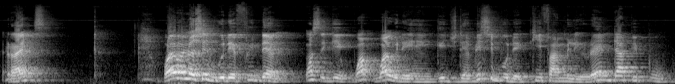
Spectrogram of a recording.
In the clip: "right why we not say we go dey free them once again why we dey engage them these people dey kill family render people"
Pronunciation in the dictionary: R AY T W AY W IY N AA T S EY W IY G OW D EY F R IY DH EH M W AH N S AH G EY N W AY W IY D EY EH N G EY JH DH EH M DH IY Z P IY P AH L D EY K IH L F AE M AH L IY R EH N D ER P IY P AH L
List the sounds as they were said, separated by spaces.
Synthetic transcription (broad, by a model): R AY T W AY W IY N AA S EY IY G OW D EY F R IY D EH M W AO N S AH G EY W W AY W IY D EY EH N G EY JH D EH M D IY S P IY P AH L D EY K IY F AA M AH L IY R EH N D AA P IY P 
